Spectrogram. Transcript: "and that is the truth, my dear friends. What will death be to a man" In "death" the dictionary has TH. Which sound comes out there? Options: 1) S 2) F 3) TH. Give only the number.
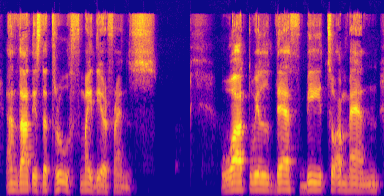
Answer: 3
